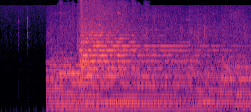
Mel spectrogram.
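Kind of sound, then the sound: signal or alarm, church bells tolling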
